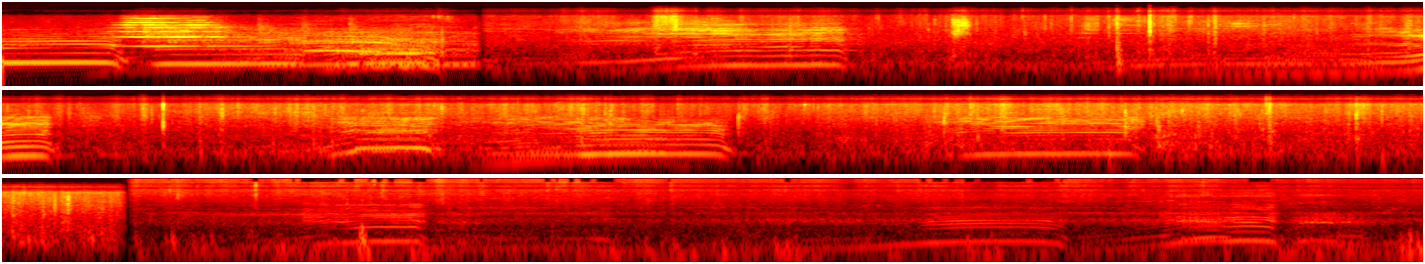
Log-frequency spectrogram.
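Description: Cattle gathered at a pasture gate moo repeatedly, with overlapping long, loud calls near and farther off alternating with short pauses.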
